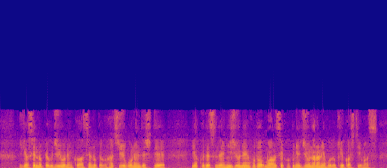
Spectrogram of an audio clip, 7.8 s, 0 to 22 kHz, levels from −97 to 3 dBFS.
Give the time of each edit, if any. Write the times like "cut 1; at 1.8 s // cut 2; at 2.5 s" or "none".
none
